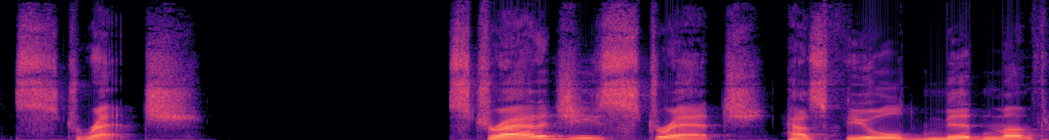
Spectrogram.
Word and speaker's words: STRC: Bitcoin treasury firm Strategies Preferred Shares, STRC, pronounced stretch.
